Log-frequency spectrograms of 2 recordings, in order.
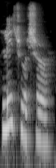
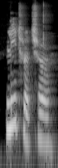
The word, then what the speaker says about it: literature: Từ văn học này chúng ta đọc là literature. Trọng âm ở đầu nhé, literature, như thế nào?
